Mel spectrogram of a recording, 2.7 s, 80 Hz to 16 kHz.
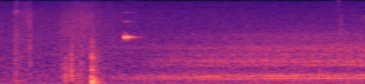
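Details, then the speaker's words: ProsKit SS-331 desoldering station after fitting quieter replacement fan: few clicks then fan spins up to soft steady hum, no rattle or casing vibration; remaining sound mainly from the rear. "i mean most of the sound is actually now coming out the back it's not the casing it's vibrating like it was before"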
